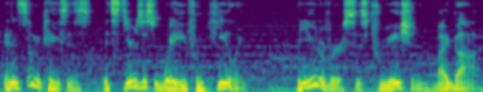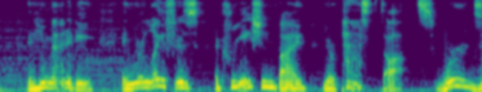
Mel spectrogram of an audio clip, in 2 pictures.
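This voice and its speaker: Husky, slow-reading man, mellow and expressive. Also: medium pitch, faint music behind. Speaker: podcast host and article reader. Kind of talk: slow read narration of an inspirational article.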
